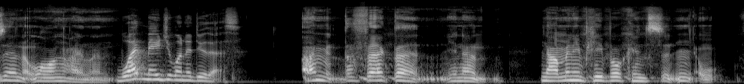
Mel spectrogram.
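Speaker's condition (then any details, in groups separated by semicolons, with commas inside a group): Cerebral palsy; present from birth; able to speak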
